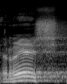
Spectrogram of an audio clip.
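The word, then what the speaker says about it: ריש: எழுதி அப்படியே கீழ இறக்கிறோம் இந்த எழுத்தை ரேஷ் அப்படின்னு உச்சரிக்கிறோம் இந்த எழுத்தின் அர்த்தம் பின்னந்தலை அதாவது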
